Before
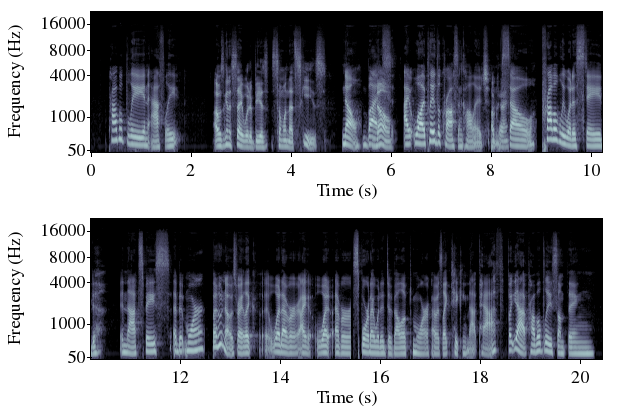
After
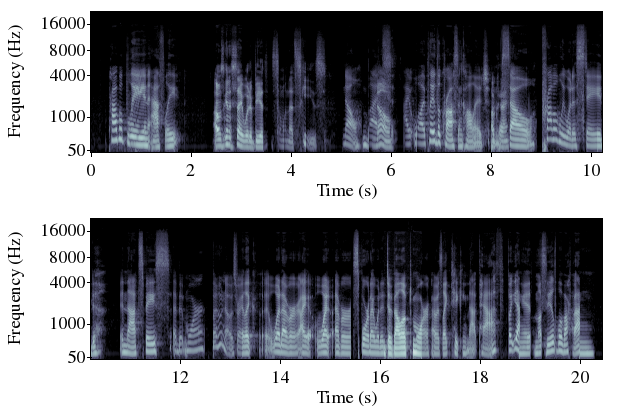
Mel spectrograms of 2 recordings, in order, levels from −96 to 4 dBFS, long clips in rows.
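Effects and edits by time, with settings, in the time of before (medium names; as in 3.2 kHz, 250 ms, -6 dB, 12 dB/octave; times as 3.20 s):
0.65–1.30 s: doubling 19 ms -3 dB
2.49–2.93 s: rippled EQ curve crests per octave 1.3, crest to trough 14 dB
3.44–6.90 s: slow attack 512 ms
7.65–8.07 s: tone controls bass 0 dB, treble -9 dB
8.75–10.13 s: compression, threshold -28 dBFS
11.55–13.24 s: compression, threshold -34 dBFS
14.52–14.93 s: peaking EQ 530 Hz -> 2.2 kHz +13 dB 0.66 oct
16.08–16.83 s: gain +11.5 dB
18.79–19.99 s: reverse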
